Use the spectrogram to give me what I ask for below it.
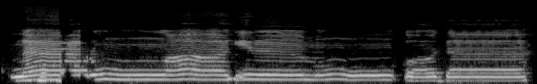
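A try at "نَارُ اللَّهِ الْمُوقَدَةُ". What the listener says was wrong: Dahnya pendek.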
